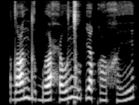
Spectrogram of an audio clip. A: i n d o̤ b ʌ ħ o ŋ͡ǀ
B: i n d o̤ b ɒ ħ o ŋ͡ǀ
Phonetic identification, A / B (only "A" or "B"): A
